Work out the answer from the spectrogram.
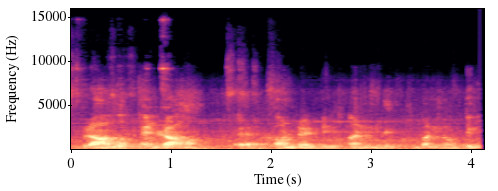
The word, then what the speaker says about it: Rama: Generally the word is Rama, but then it is sometimes Ram. Like in addressing, it is sometimes pronounced as Ram. Ram. Either way, it's all right. You see, like there is no hard and fast.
